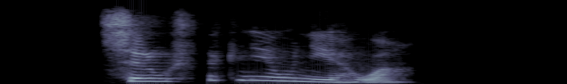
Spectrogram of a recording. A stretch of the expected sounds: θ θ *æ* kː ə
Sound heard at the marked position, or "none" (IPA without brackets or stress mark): æ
